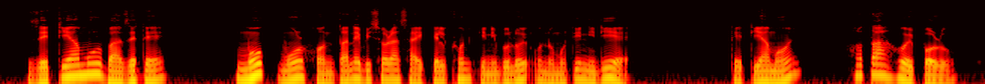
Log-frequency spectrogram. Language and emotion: Assamese, sad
